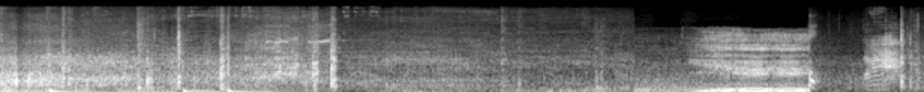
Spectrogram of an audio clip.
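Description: Skateboard wheels rolling on concrete, with a few sharp clacks from the board, under music that cuts off about two seconds in. Near the end comes a short vocal noise from a person.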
